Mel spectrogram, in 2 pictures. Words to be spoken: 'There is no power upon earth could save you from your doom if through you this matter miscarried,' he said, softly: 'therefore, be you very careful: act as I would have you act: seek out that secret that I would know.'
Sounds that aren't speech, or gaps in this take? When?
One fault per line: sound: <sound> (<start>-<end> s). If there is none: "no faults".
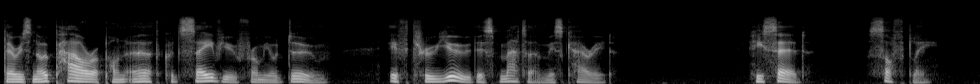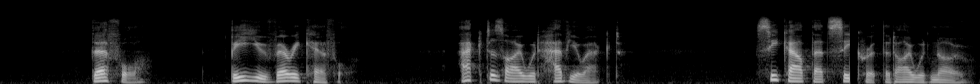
sound: dropout (18.3-18.4 s)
